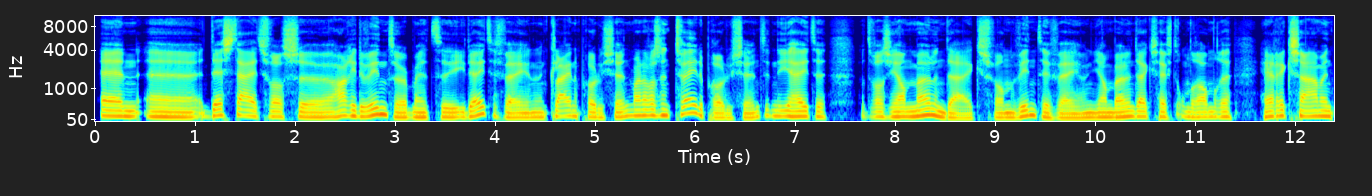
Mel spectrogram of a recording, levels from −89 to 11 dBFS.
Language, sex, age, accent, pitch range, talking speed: Dutch, male, 40-59, Dutch, 105-130 Hz, 185 wpm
